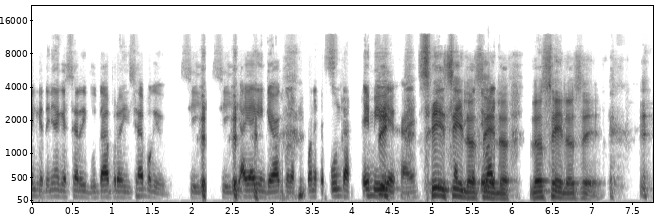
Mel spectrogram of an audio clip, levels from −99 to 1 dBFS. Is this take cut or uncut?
cut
